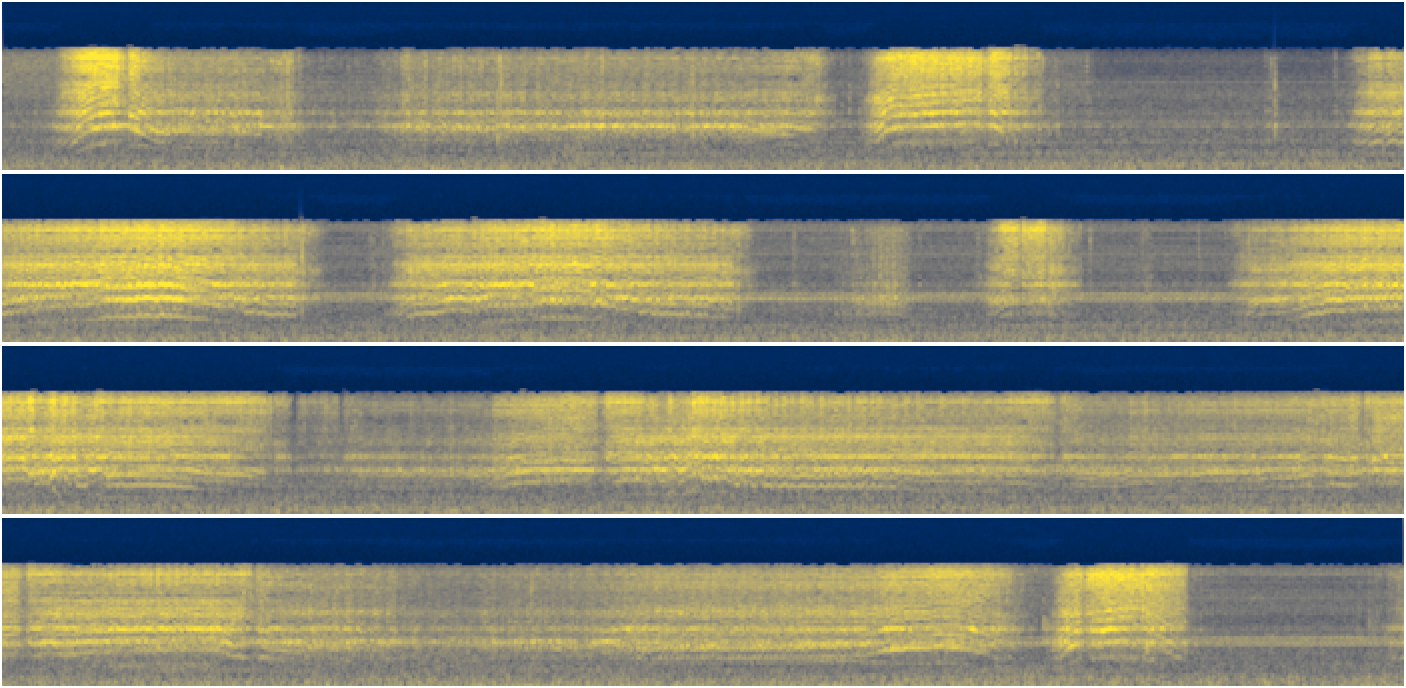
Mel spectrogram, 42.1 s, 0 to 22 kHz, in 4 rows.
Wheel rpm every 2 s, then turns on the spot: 80, 50, 60, 80, 0, 80, 40, 60, 20, 20, 70, 50, 80, 60, 60, 80, 80, 50, 90, 80, 20.
40-42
